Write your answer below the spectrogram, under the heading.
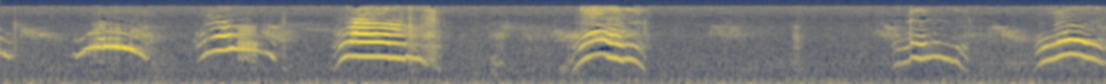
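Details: Three-day-old kitten from a litter of five, handled while being checked for nursing; thin, high, arched mews, six in a little over five seconds at uneven intervals, each rising then falling, with a soft low background hum.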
